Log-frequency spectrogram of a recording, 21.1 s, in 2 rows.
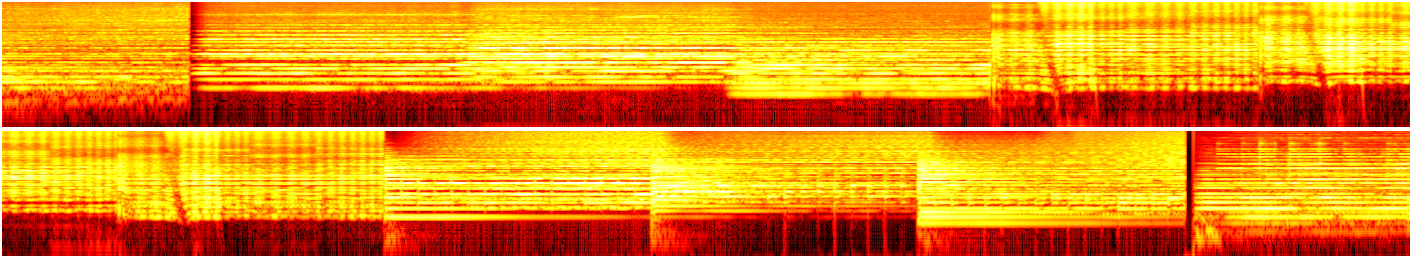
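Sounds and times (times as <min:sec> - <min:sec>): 
augmented piano atmospheric pad: 0:00.0 - 0:21.1.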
